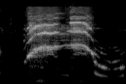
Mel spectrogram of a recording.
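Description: A child lets out a shrill scream in two close bursts, loud and near, trailing off into a brief whine.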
